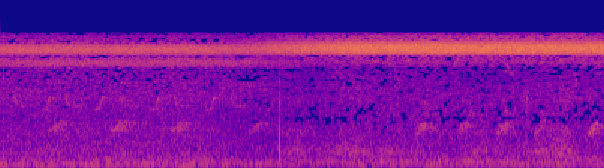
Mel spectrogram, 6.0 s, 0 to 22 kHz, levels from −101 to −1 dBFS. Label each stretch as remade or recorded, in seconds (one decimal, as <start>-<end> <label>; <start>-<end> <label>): 0.0-6.0 recorded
